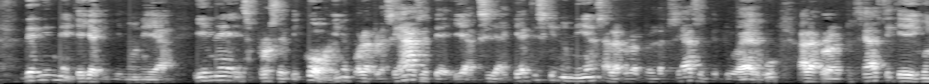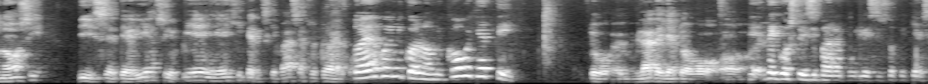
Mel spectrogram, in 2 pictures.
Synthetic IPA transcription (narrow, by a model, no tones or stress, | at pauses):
ðe̞nine̞ce̞ʝɐt̪iɟino̞niɐ | ine̞pɾo̞sθe̞t̪iko̞ine̞po̞lɐplɐsiɐze̞t̪e̞ʔiɐksiɐcet̪iscino̞niɐsɐlɐpolɐplɐsiɐze̞t̪e̞t̪ue̞ɾɣu | ɐ̰lɐpolplɐsiɐzet̪ece̞iɣno̞si | t̪ise̞t̪e̞ɾiɐsio̞piɐe̞çikɐt̪ɐsce̞vɐsiɐft̪o̞t̪o̞e̞ɾɣo̞t̪o̞e̞ɾɣo̞ineiko̞no̞miko̞ʝɐt̪i | t̪omilɐt̪eʝɐt̪o̞ðeŋɡo̞st̪izipɐɾɐpo̞list̪ist̪o̞pices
